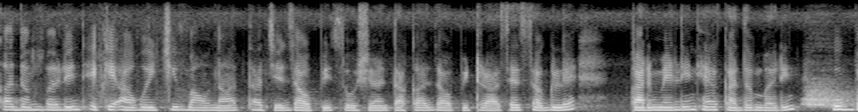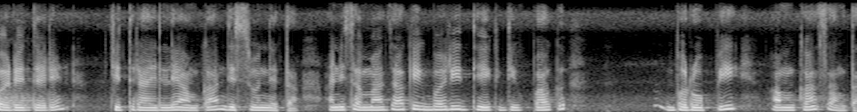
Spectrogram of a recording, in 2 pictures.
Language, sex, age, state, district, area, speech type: Goan Konkani, female, 18-30, Goa, Salcete, urban, spontaneous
